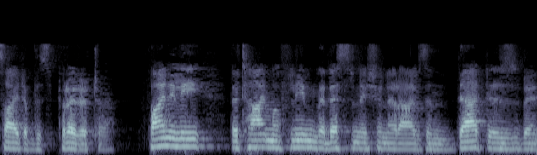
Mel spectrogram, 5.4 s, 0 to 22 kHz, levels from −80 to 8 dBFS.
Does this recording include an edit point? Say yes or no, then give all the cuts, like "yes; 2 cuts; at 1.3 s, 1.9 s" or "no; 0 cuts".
no; 0 cuts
